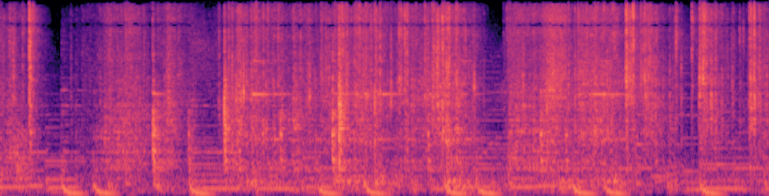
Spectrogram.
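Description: Hardened candied pecans clattering and clinking into a ceramic bowl as a silicone spatula scrapes them off a parchment-lined baking sheet, over background music.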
